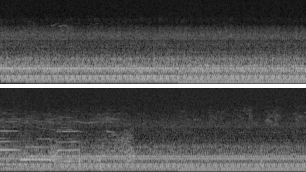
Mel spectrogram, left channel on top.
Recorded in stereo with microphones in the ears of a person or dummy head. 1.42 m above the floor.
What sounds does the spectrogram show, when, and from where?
Only background noise.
